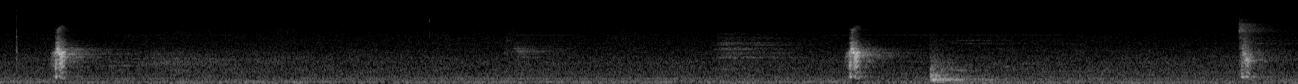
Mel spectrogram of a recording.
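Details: In May–June at a small school-campus pond in Taiwan, a Günther's frog (Sylvirana guentheri) gives short, gruff, bark-like calls spaced several seconds apart.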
